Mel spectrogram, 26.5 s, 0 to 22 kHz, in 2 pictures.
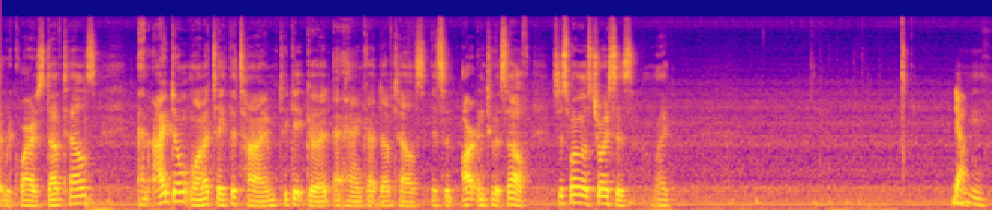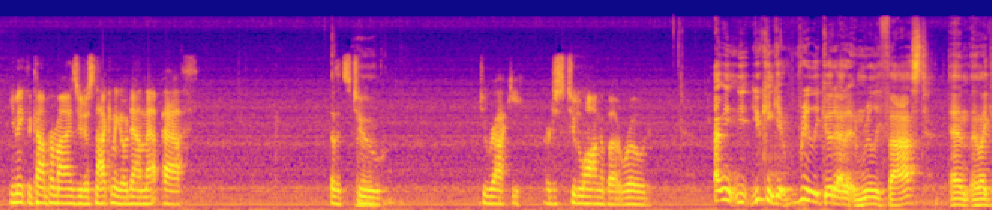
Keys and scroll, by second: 10.6-12.6 typing, 15.5 space, 18.3 z, 19.3 z, 20.7 space, 21.7 space, 23.4-25.3 typing.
